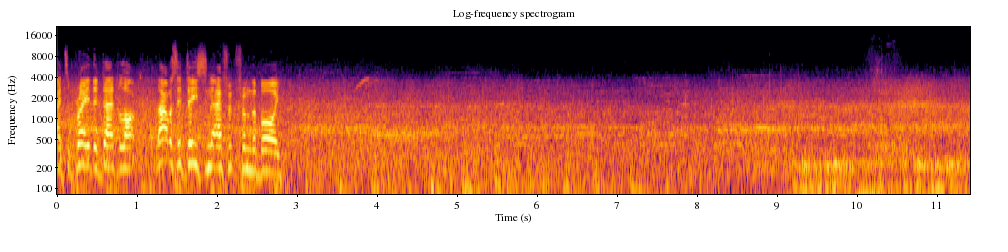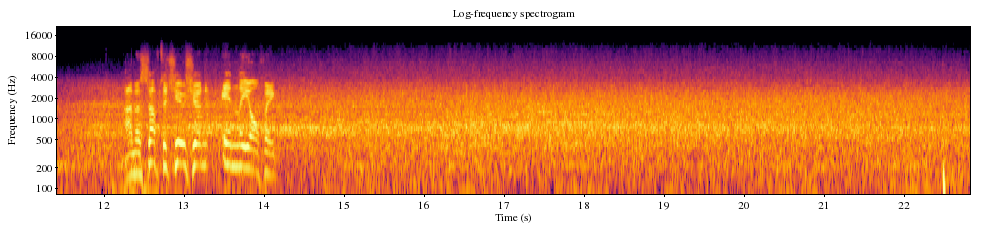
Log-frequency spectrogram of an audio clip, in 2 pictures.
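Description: A stadium crowd roars.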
